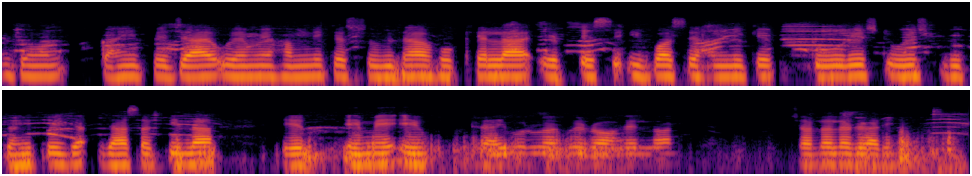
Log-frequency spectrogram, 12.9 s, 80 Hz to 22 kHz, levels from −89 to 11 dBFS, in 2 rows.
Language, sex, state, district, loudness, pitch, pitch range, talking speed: Bhojpuri, male, Bihar, Saran, -20 LUFS, 160 Hz, 155-160 Hz, 115 wpm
